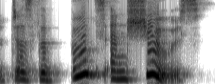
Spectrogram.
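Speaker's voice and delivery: slow, loud, puzzled echo; wondering. Acted. Alice echoes the Gryphon's riddle in a wondering tone. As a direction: repeat it, baffled. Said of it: "she repeated in a wondering tone".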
